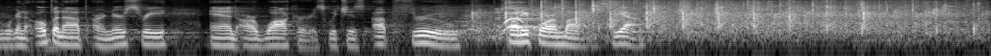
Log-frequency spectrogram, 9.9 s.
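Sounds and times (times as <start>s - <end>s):
speech: 0.1s - 6.6s
audience applause: 4.7s - 9.9s.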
